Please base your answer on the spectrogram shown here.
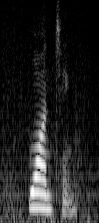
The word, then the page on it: wanting: British English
